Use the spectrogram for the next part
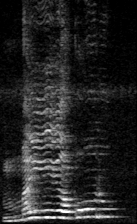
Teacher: Tulisannya man yaqulu, dibaca dengan dengung. Jadi man yaqulu, huruf nun matinya kita leburkan. Man yaqulu, setelah kita leburkan, kita masukkan huruf idgham bi gunnah.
